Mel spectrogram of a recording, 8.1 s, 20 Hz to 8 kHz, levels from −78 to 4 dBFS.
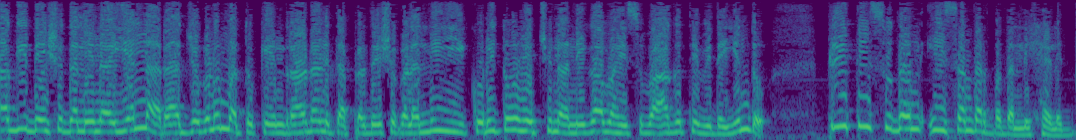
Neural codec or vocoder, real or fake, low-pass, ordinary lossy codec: none; real; none; none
